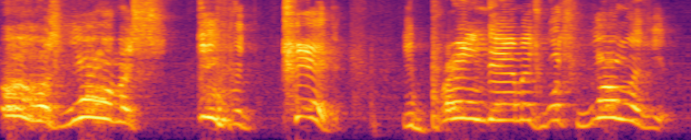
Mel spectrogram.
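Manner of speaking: high, loud, slow angry mother; mad mother. Retold or imitated. Mother yelling at her son in her head, high and furious. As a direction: imitate a furious mother berating her kid. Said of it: "Sometimes she's mad".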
